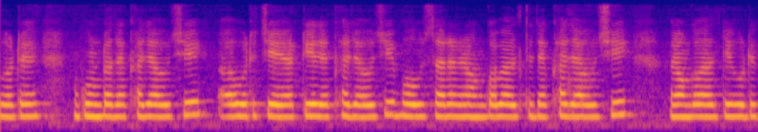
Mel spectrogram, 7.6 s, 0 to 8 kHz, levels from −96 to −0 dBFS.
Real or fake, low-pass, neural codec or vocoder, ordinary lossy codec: fake; 7.2 kHz; vocoder, 44.1 kHz, 128 mel bands, Pupu-Vocoder; none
